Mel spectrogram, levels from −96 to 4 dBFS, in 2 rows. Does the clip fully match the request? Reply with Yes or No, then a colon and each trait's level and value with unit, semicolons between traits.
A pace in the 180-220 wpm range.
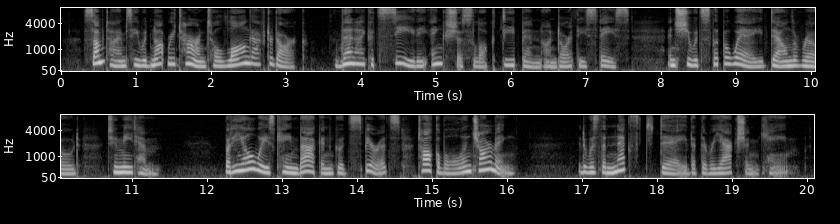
No: average, 150 wpm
